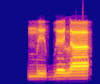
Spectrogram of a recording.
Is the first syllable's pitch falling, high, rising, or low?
low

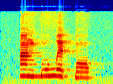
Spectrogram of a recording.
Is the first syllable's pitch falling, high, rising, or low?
high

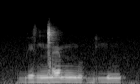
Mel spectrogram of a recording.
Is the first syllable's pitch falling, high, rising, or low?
low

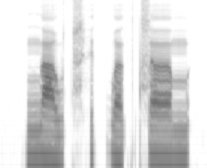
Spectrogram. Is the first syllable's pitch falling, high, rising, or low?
low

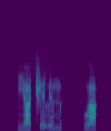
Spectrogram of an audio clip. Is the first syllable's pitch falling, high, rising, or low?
high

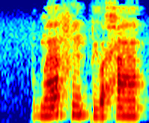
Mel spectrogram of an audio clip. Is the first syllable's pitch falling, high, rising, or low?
rising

